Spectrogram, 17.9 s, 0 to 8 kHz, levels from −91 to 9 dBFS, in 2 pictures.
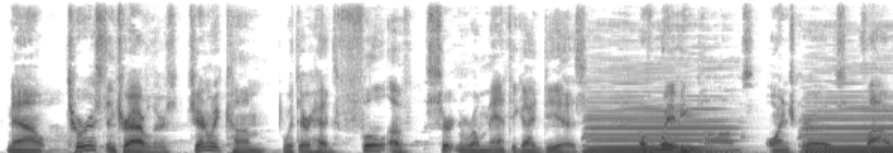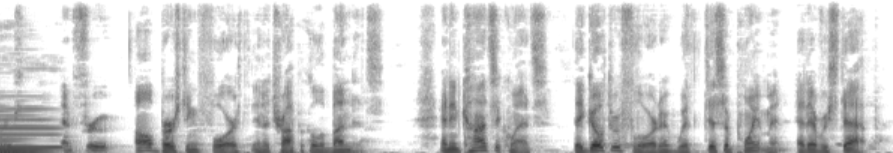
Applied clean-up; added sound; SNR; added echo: classical method WPE with log-MMSE.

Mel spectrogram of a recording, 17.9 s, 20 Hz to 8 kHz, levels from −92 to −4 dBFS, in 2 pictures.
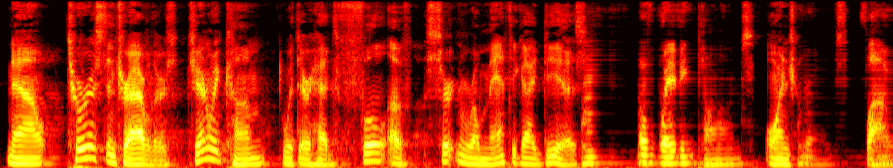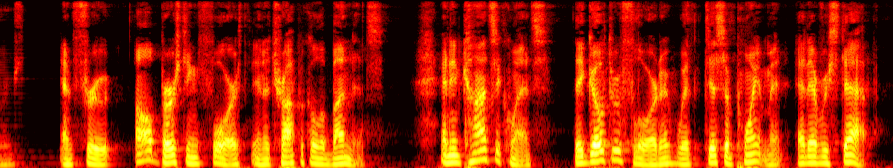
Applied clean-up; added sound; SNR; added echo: neural mask model DeepFilterNet 3.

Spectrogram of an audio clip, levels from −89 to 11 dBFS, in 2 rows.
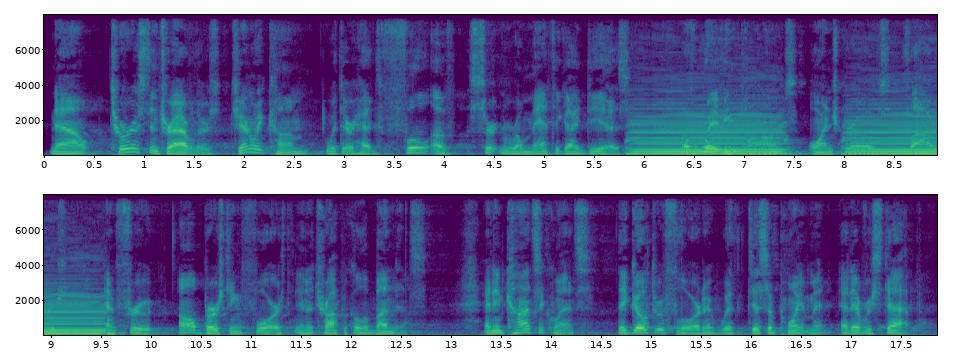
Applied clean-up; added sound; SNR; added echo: none; Bowed string instrument; -5 dB; reverberation time 0.6 s.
